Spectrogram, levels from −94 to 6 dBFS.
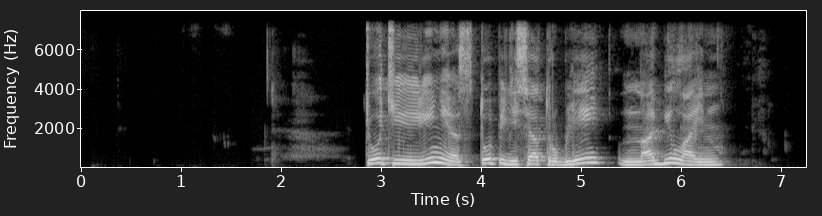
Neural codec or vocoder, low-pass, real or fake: none; 7.2 kHz; real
